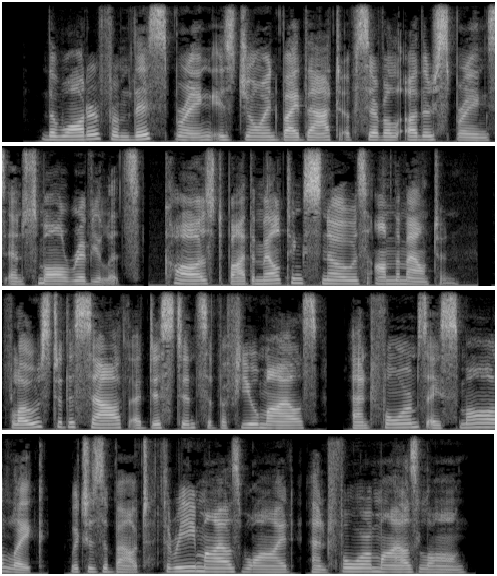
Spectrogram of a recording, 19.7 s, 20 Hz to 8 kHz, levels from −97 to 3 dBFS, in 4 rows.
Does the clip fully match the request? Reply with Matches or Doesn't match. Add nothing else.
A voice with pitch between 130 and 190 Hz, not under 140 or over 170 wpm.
Matches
